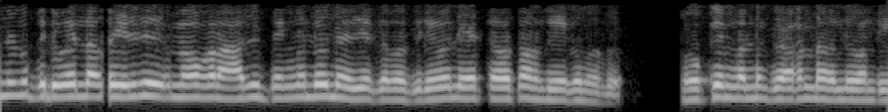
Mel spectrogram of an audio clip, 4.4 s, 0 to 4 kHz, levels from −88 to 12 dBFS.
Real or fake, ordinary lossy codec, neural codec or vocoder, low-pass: fake; MP3, 32 kbps; codec, 16 kHz, 4 kbps, FunCodec, trained on Chinese and English, 50 frames a second; 3.6 kHz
